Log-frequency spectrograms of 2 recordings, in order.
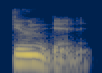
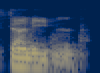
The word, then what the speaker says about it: Dunedin: is the fact that when you look at the way that Dunedin is spelled, it looks like Dunedin. And I really struggled when I first came. I'm like, Dunedin, what is Dunedin? Well, it turns out it's Dunedin, and it's from Scottish descent.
